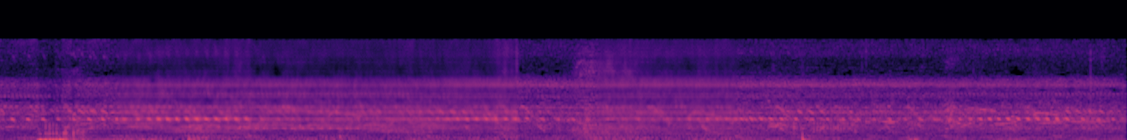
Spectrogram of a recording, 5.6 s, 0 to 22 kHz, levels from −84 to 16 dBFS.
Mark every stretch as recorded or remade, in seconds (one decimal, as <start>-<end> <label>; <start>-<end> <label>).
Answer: 0.0-0.6 recorded; 0.6-2.6 remade; 2.6-3.0 recorded; 3.0-3.7 remade; 3.7-5.6 recorded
